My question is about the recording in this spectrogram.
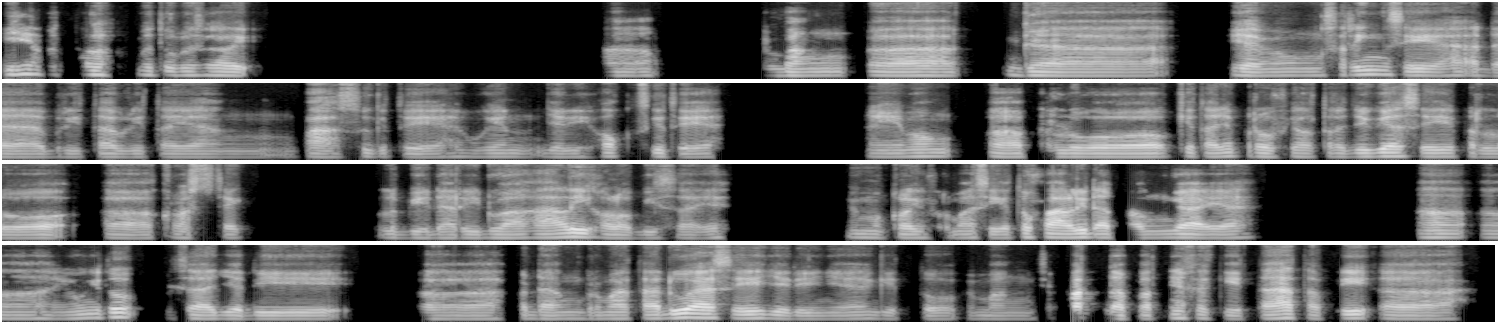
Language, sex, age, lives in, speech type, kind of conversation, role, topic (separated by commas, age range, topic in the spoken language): Indonesian, male, 25-29, Indonesia, conversation, unstructured, none, Bagaimana media sosial mengubah cara kita menikmati hiburan?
